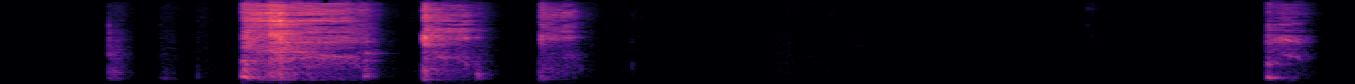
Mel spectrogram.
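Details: An adult in a bathroom, feeling like throwing up: a few harsh, rough coughs with a retching, gagging quality, then a final short cough after a pause.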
